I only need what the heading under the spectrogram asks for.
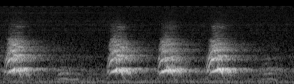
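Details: Black Labrador retriever left outside by neighbours until 1am, barking at night: four loud, harmonic barks spaced about half a second apart, each sharp at onset and dropping away, over quiet background.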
